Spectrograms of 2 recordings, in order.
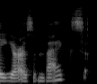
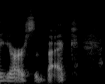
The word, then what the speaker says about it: Jarzabek: Um so, please give me a little bit of grace if I'm still not getting it right, but my understanding is that it's Ella Yarzh embek.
